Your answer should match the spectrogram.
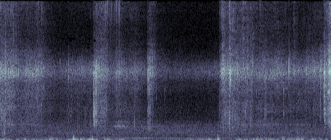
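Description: Footsteps through dry fallen leaves and twigs: a few irregular steps with leaf rustle.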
